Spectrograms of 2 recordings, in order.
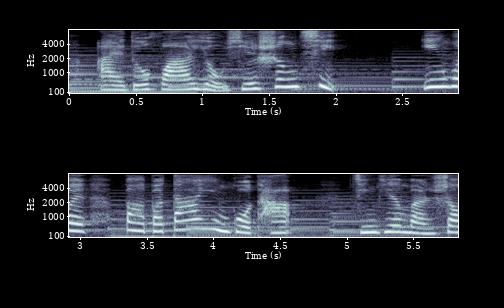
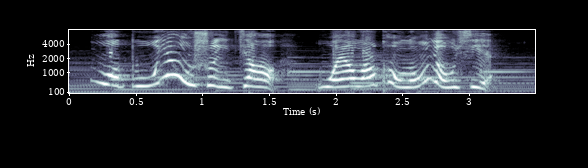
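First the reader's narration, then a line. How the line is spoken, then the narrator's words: Disappointed loud cry. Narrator (Chinese): 爱德华失望的大声叫起来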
